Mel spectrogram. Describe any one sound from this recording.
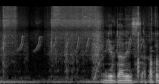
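An aerosol can sprays in a short hissing burst.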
